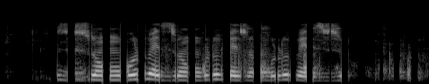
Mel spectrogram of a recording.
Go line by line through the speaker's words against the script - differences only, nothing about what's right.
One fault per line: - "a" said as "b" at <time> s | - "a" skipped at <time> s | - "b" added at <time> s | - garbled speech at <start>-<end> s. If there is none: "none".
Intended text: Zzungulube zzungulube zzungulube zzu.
none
